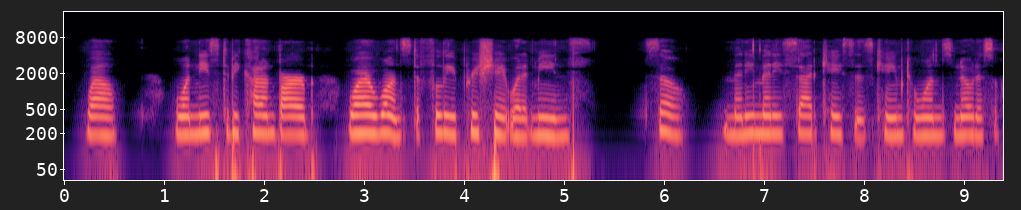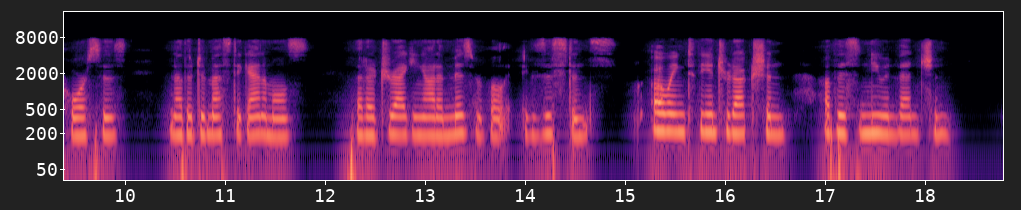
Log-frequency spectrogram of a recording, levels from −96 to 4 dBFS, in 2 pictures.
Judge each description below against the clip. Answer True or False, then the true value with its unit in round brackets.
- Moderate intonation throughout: False (1.3 semitones)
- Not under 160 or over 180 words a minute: False (150 wpm)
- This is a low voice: False (195 Hz)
